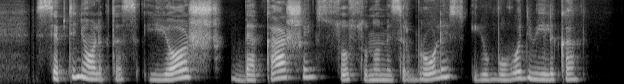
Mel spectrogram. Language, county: Lithuanian, Kaunas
